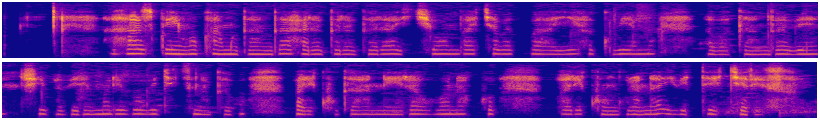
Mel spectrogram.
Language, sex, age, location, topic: Kinyarwanda, female, 25-35, Nyagatare, health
